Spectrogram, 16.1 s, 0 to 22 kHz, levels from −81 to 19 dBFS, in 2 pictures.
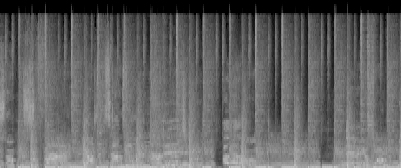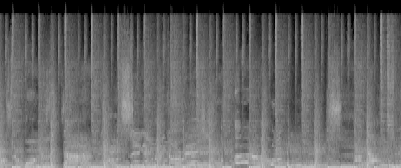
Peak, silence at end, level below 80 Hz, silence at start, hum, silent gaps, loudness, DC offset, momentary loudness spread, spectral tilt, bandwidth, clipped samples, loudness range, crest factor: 0 dBFS; 0 s; -12 dBFS; 0 s; none; none; -9 LUFS; under 0.1%; 3 LU; -4.5 dB/octave; over 20 kHz; 0.2%; 2 LU; 8 dB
